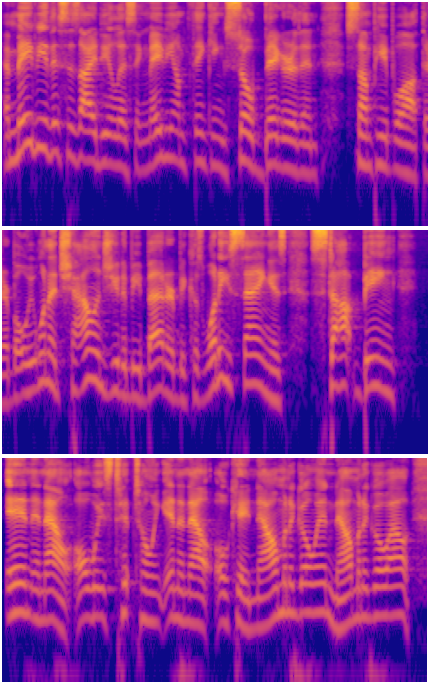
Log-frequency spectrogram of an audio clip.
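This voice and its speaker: A man's voice: a little high, brisk. Passionate motivational man in his thirties. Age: 30s. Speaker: podcast co-host. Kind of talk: casual podcast discussion.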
